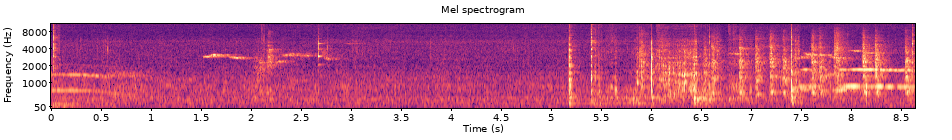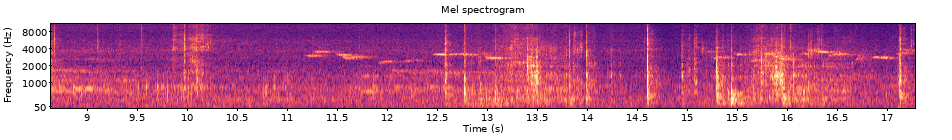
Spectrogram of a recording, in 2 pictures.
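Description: A rooster crowing once, about seven seconds in, over short high bird chirps, with a few sharp clicks scattered through.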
